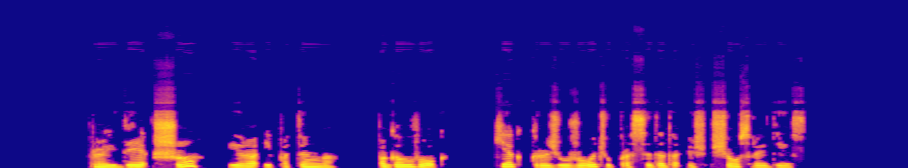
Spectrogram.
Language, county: Lithuanian, Marijampolė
